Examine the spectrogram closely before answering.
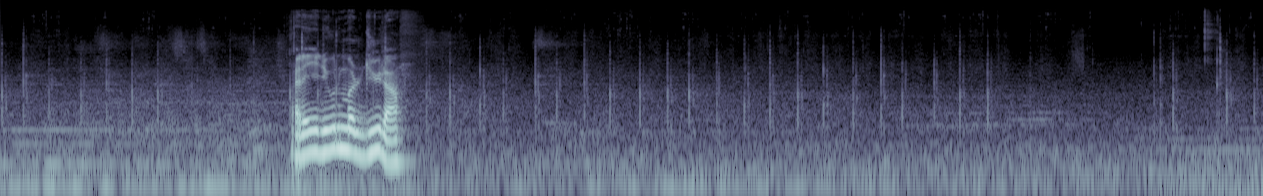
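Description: Footsteps patter quickly on a hard floor and stairs.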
